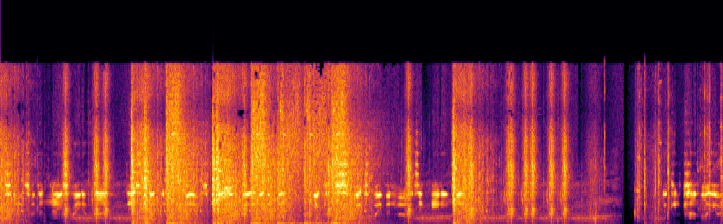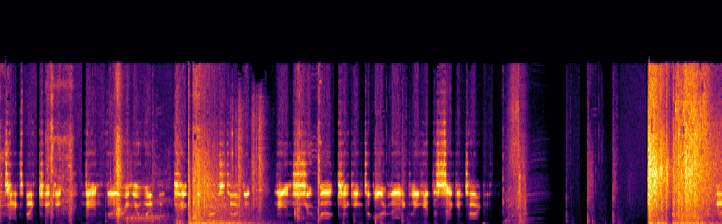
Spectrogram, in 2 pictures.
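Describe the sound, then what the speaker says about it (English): Rapid blaster fire in the video game Jak II comes in dense, loud bursts with booming impacts and breaks of a few seconds between volleys, over the game's action sounds. "The blaster is a good all-around choice with a nice rate of fire."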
